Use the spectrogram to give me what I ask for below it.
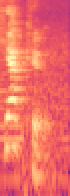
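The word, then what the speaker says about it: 百: It's hya versus haya. If you said hayaku, that's actually a different word. That means quickly or hurry up. Whereas hyaku is 100.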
